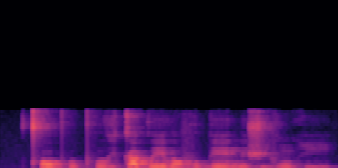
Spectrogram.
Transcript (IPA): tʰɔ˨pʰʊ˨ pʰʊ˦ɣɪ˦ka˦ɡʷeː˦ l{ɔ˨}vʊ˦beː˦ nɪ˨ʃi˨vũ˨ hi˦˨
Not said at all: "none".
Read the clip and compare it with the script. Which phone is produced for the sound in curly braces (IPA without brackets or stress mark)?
ɔ˨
